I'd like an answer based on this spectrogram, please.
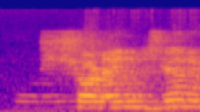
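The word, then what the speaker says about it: Schrödinger: इसको बोलते हैं श्रोडिंगर वेव इक्वेशन। मैं स्पेलिंग बोल रहा हूं, स्पेलिंग लिखो, श्रोडिंगर wave equation, SCHRODINGER, श्रोडिंगर wave equation, श्रोडिंगर wave equation.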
